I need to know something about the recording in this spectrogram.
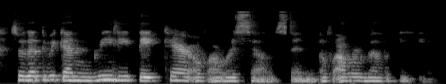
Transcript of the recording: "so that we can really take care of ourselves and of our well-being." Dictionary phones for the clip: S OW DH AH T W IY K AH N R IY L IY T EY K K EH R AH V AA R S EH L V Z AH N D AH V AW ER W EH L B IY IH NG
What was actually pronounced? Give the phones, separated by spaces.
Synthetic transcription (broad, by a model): S OW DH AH T W IY K AH N R IY L IY T EY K K EH R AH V AA R S EH L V S AH N D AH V AW ER W EH L B IY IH NG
